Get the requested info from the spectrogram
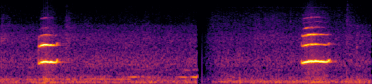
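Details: Blue-eyed seven-week-old Siamese kitten Selena playing with a baby duck: two clear, loud, level meows about three and a half seconds apart, with a faint low sound between them and a quiet room hum.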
